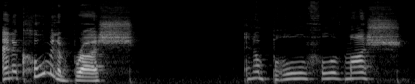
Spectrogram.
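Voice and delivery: gentle sing-song bedtime read-aloud; reading to children. Acted. Reads bedtime story to children.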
